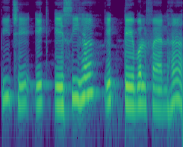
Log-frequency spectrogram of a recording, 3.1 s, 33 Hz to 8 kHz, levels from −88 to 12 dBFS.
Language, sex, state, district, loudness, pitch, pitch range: Hindi, male, Jharkhand, Ranchi, -17 LUFS, 170 Hz, 160-195 Hz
